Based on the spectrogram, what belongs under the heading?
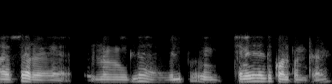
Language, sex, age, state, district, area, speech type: Tamil, male, 18-30, Tamil Nadu, Nilgiris, urban, conversation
